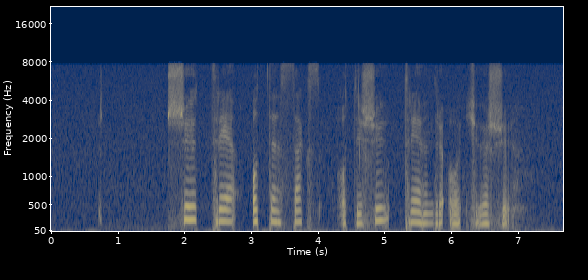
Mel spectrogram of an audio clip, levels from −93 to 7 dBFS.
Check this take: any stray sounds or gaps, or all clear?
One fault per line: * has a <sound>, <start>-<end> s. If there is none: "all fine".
all fine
